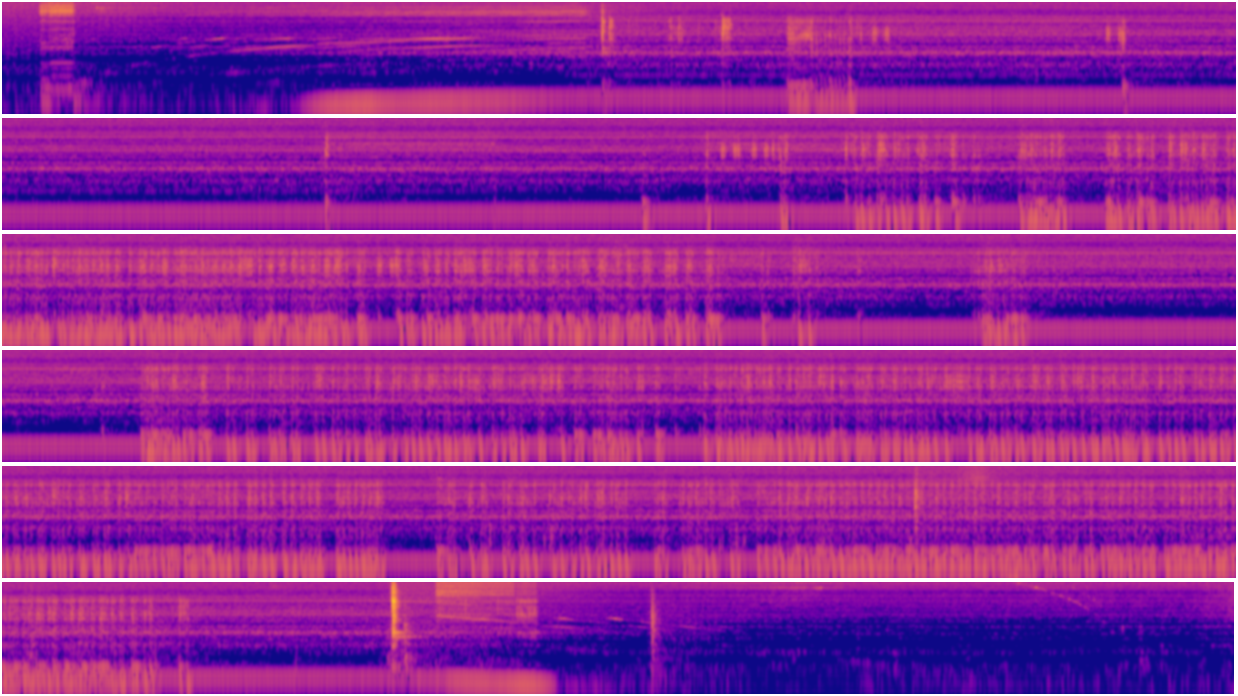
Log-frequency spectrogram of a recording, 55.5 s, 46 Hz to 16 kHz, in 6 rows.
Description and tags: WD JD - 7200rpm - FDB
A Western Digital hard drive manufactured in 2005 close up; spin up, writing, spin down. (wd1600jd)
disk, drive, hard, hdd, machine, motor, rattle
